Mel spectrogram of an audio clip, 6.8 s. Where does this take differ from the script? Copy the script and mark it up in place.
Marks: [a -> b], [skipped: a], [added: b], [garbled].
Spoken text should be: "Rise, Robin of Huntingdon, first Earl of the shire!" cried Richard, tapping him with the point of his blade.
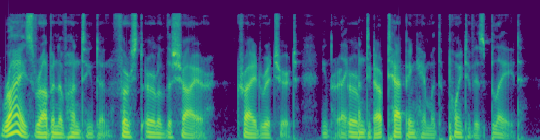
"Rise, Robin of Huntingdon, first Earl of the shire!" cried Richard, [garbled] tapping him with the point of his blade.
